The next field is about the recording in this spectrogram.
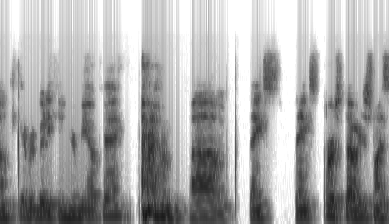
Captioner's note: clears throat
